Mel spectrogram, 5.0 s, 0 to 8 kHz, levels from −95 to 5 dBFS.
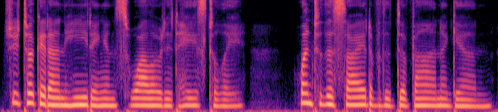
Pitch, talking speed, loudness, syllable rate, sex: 190 Hz, 195 wpm, -17 LUFS, 5.5 syllables/s, female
